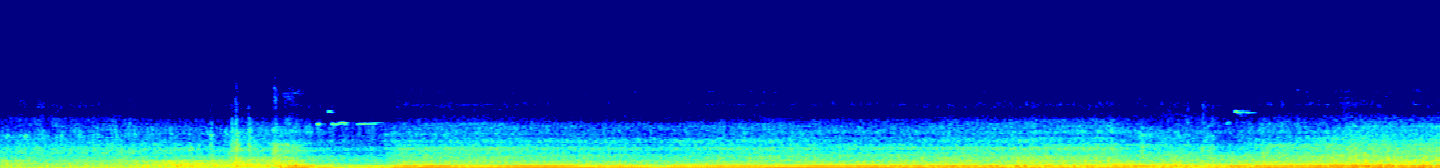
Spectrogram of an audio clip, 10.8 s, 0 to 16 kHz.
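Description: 1968 Commer Dormobile's Sunbeam Alpine-derived four-cylinder engine pulling away under acceleration, heard from outside beside the van. The engine note climbs, drops back at a gear change about five seconds in, climbs again and settles to a steady run. It sounds just like an English sports car should.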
